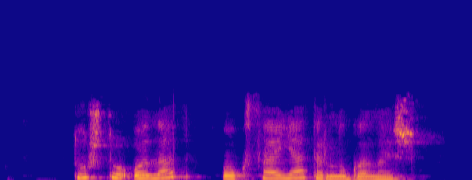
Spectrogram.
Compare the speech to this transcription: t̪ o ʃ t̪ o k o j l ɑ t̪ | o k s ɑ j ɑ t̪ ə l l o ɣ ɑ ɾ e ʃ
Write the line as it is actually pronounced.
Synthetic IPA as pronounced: t̪ u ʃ t̪ o ʔ o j l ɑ t̪ | o k s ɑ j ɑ t̪ ə r l u ɣ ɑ l e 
